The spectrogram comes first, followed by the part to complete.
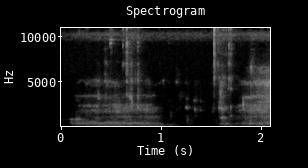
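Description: Faint mouth sounds of a person sipping and swallowing whisky, followed by a short click about one and a half seconds in.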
